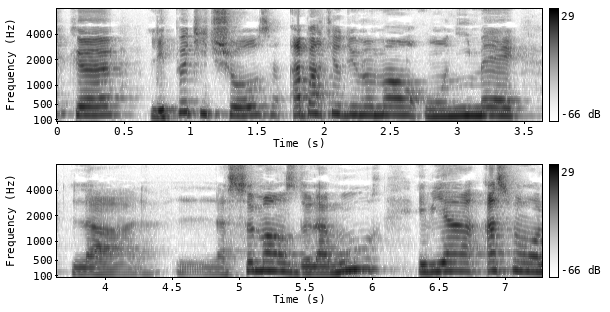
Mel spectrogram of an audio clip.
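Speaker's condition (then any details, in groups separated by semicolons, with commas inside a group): No condition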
